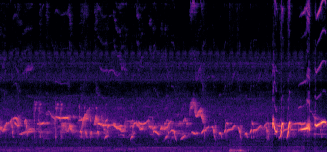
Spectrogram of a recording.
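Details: Oriental magpie-robin of Kalimantan singing energetically to make other magpie-robins respond; a dense, steady chatter of slurred whistles, one rising note standing out, then louder clipped notes toward the end.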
